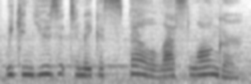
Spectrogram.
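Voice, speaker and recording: A woman's voice: a little high, moderate pace, music in the background, close to an everyday voice. An actress playing an earnest, determined female adventurer who guides her allies in a video game. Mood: analytical. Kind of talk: video game cutscene acting.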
